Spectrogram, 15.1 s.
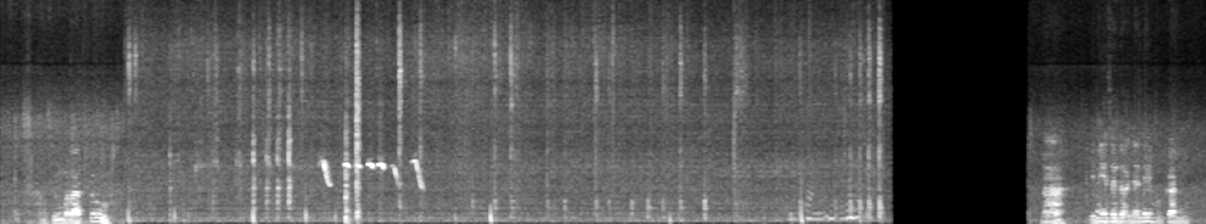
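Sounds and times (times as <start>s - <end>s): shallots frying with pops: 0.0s - 11.2s.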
